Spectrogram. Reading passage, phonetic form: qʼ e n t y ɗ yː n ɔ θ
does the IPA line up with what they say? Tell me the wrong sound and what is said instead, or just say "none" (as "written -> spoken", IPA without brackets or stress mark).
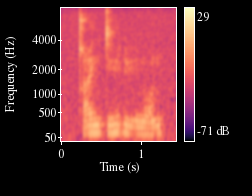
θ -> n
